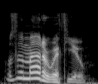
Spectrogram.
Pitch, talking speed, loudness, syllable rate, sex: 180 Hz, 305 wpm, -17 LUFS, 6.9 syllables/s, male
